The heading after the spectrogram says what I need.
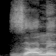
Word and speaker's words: Szalay: अब इनमें एस जेड ए एल ए वाई है तो एस को साइलेंट भी मान सकते हैं या आधा एस भी लोग हिंदी में प्रोनंसिएशन कर रहे हैं। वो कुछ भी हो सकता है। डेविड जाले कह सकते हैं।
